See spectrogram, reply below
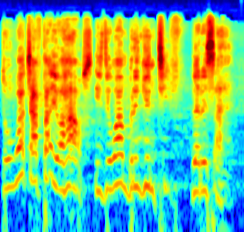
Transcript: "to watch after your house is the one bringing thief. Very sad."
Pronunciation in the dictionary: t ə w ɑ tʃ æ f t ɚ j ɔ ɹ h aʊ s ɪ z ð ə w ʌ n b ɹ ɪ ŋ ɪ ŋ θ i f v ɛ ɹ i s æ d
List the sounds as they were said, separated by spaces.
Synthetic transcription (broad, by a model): t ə w ɑ tʃ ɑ f t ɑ j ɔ h aʊ s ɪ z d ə w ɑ n b ɹ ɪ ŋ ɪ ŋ t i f v ɛ ɹ i s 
